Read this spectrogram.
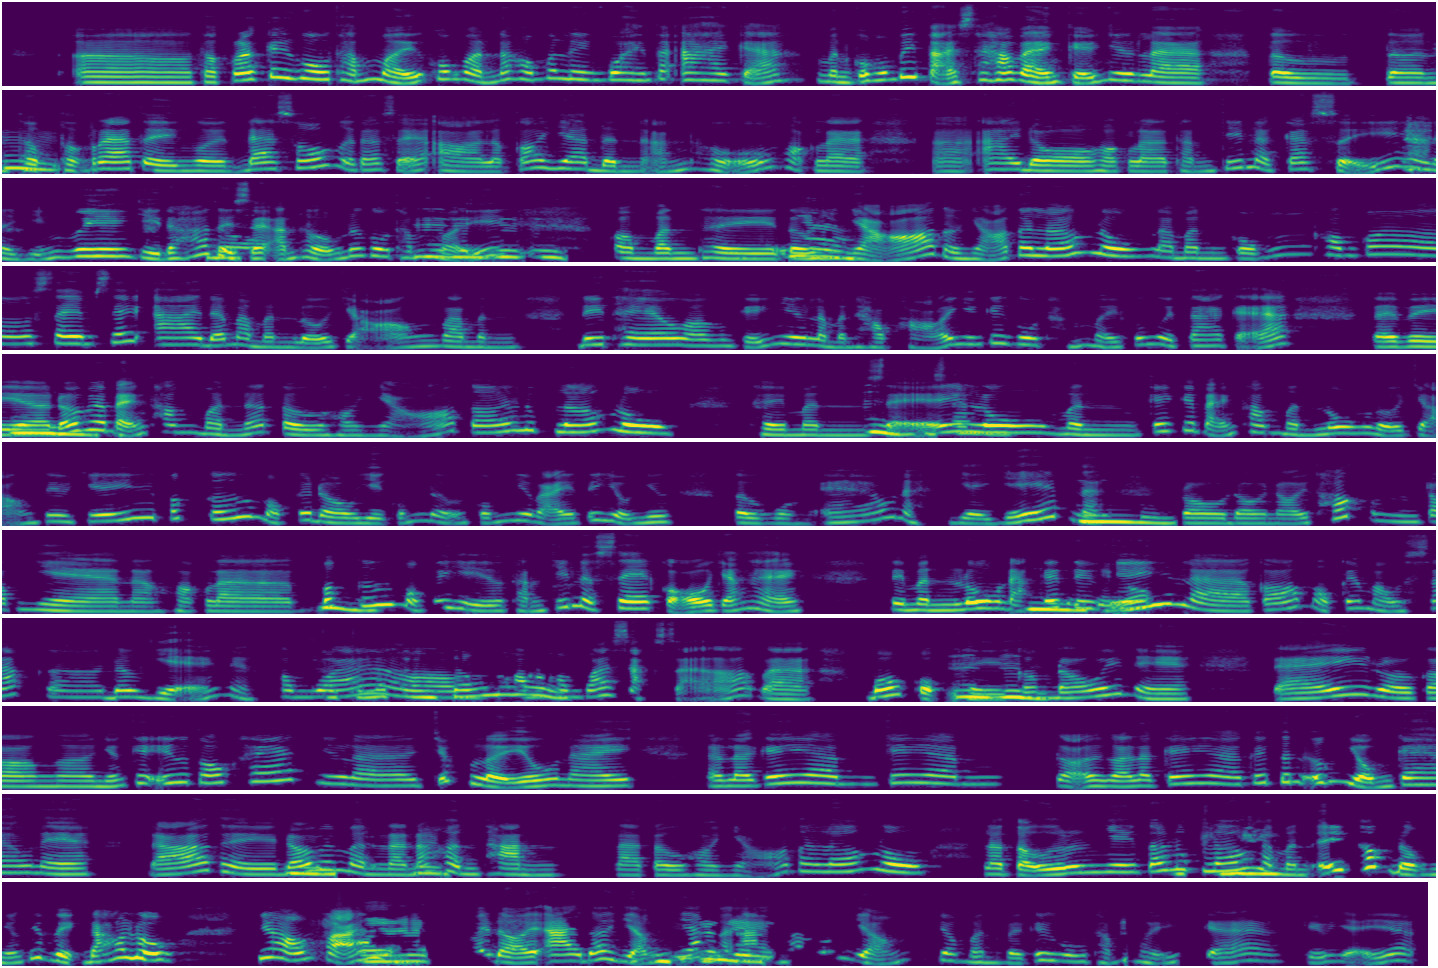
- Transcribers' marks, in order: other background noise; laughing while speaking: "sao bạn"; tapping; in English: "idol"; chuckle; laughing while speaking: "kê"
- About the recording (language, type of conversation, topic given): Vietnamese, podcast, Điều gì ảnh hưởng nhiều nhất đến gu thẩm mỹ của bạn?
